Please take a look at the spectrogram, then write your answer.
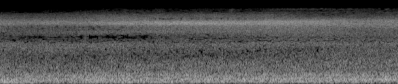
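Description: Rushing water pours steadily at the New Lanark heritage site in Scotland, a loud, continuous broadband roar like a waterfall, close and unbroken for the whole stretch with no voices.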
